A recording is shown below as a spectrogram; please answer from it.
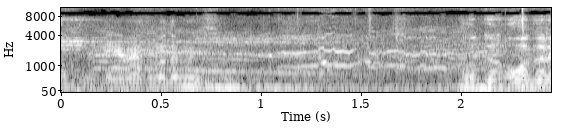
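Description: Young children's voices talking and calling out, several high-pitched voices overlapping.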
